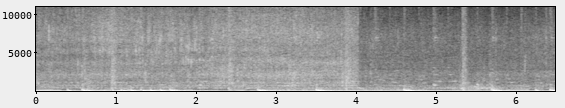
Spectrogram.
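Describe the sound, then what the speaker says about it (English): Tomato stirred into vegetables for Filipino pinakbet in a frying pan, a loud, steady sizzle and hiss running the whole time, with a spoon knocking and scraping against the pan at intervals. "Then mix the tomato."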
